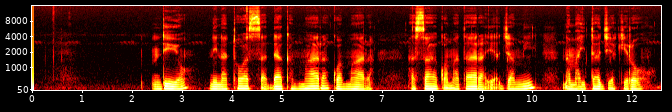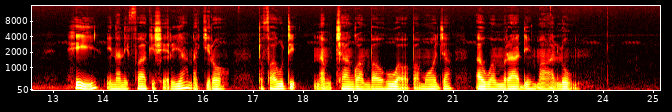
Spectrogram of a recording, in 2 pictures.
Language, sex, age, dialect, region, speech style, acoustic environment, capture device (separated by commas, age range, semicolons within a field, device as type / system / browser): Swahili, male, 18-24, Kenya - Mombasa, Kenya, relaxed, silence, desktop / Windows / Chrome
